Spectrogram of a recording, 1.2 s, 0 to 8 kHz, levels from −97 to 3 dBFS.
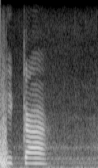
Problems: constant background noise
